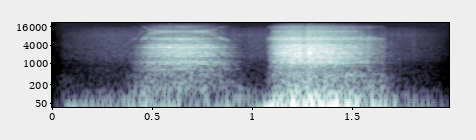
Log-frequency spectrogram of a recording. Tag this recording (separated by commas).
Respiratory sounds, Breathing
